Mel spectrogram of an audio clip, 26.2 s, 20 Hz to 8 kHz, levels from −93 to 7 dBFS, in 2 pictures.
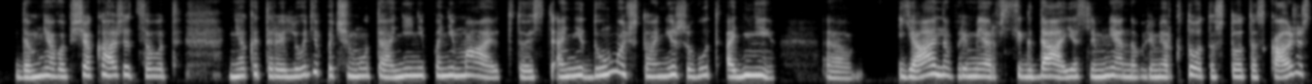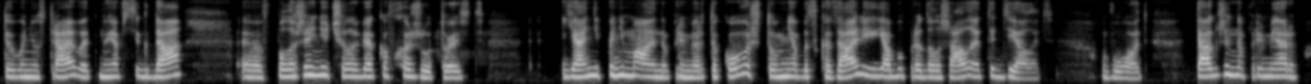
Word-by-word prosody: Да 190 Hz, -1 st, 0 dB
мне 220 Hz, +3 st, +3 dB
вообще 210 Hz, +4 st, -1 dB
кажется, 235 Hz, -1 st, -1 dB
вот 210 Hz, -2 st, -9 dB, 0.5 s
некоторые 215 Hz, 0 st, -1 dB
люди, 225 Hz, +10 st, -1 dB
почему-то 220 Hz, -2 st, -2 dB
они 205 Hz, +5 st, +1 dB
не 235 Hz, 0 st, +1 dB
понимают, 230 Hz, -6 st, 0 dB
то 190 Hz, -, -4 dB
есть 185 Hz, +2 st, -5 dB
они 220 Hz, +4 st, +2 dB
думают, 265 Hz, -, +1 dB
что 215 Hz, -, -6 dB
они 210 Hz, +5 st, +1 dB
живут 220 Hz, 0 st, -5 dB
одни. 210 Hz, 0 st, +4 dB, 0.5 s
Э, 170 Hz, -3 st, -6 dB, 0.5 s
я, 205 Hz, +5 st, +4 dB
например, 215 Hz, -4 st, 0 dB
всегда, 200 Hz, -1 st, +3 dB
если 200 Hz, +2 st, -3 dB
мне, 215 Hz, +2 st, +2 dB
например, 195 Hz, 0 st, -2 dB
кто-то 215 Hz, -6 st, -3 dB
что-то 200 Hz, -1 st, -4 dB
скажет, 200 Hz, +10 st, +1 dB
что 215 Hz, -7 st, -6 dB
его 200 Hz, 0 st, -3 dB
не 195 Hz, 0 st, +1 dB
устраивает, 195 Hz, +1 st, +1 dB
но 205 Hz, -, -1 dB
я 205 Hz, +1 st, 0 dB
всегда, 205 Hz, +3 st, +3 dB, 0.6 s
э, 190 Hz, -2 st, -1 dB
в -, -, -15 dB
положение 240 Hz, +4 st, +2 dB
человека 210 Hz, +1 st, -1 dB
вхожу, 205 Hz, -5 st, -2 dB
то 180 Hz, -, +1 dB
есть 180 Hz, +1 st, -5 dB, 0.7 s
я 200 Hz, 0 st, +5 dB
не 240 Hz, 0 st, +2 dB
понимаю, 230 Hz, -3 st, +3 dB
например, 185 Hz, 0 st, -2 dB
такого, 205 Hz, +8 st, -1 dB
что 205 Hz, -5 st, -4 dB
мне 205 Hz, +1 st, +2 dB
бы 195 Hz, 0 st, -4 dB
сказали, 195 Hz, +6 st, +2 dB
и 225 Hz, -3 st, -1 dB
я 200 Hz, -2 st, +4 dB
бы 220 Hz, +1 st, -4 dB
продолжала 195 Hz, 0 st, -1 dB
это 205 Hz, +2 st, -4 dB
делать. 160 Hz, -6 st, -5 dB, 0.5 s
Вот, 175 Hz, -3 st, -5 dB, 0.5 s
также, 225 Hz, +5 st, +5 dB
например 215 Hz, -3 st, -1 dB
205 Hz, 140 wpm, -23 LUFS, 195-225 Hz, 0.7 s, я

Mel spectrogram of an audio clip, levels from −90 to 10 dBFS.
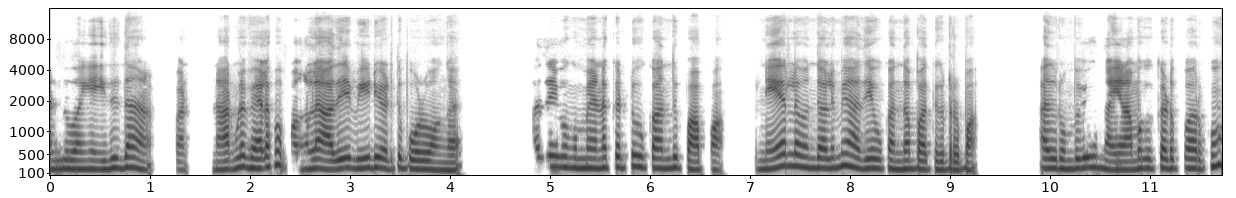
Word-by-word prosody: அள்ளுவாய்ங்க. 190 Hz, 0 st, 0 dB
இதுதான். 215 Hz, 0 st, +1 dB, 0.3 s
ப -, -, -11 dB, 0.4 s
நார்மலா 190 Hz, +7 st, +1 dB
வேல 205 Hz, +3 st, +4 dB
பாப்பாங்கல்ல. 195 Hz, -5 st, -1 dB
அதயே 200 Hz, +4 st, +3 dB
வீடியோ 220 Hz, 0 st, +2 dB
எடுத்து 200 Hz, +3 st, -3 dB
போடுவாங்க. 180 Hz, -3 st, +1 dB, 0.9 s
அத 220 Hz, -, -6 dB
இவங்க 225 Hz, -2 st, -1 dB
மெனக்கட்டு 220 Hz, +3 st, -1 dB
உட்கார்ந்து 215 Hz, -1 st, +1 dB
பாப்பான். 175 Hz, 0 st, -1 dB, 0.4 s
நேர்ல 255 Hz, +5 st, +2 dB
வந்தாலுமே 215 Hz, +3 st, +1 dB
அதே 205 Hz, 0 st, +1 dB
உட்கார்ந்து 190 Hz, -2 st, -1 dB
தான் 190 Hz, 0 st, -3 dB
பார்த்துக்கிட்டுருப்பான். 180 Hz, 0 st, -1 dB, 0.7 s
அது 205 Hz, 0 st, +3 dB
ரொம்பவே 205 Hz, +3 st, +1 dB, 0.2 s
நய 175 Hz, 0 st, +3 dB
நமக்கு 205 Hz, +3 st, -1 dB
கடுப்பா 205 Hz, 0 st, 0 dB
இருக்கும். 245 Hz, +8 st, 0 dB
205 Hz, 140 wpm, -18 LUFS, 185-220 Hz, 0.9 s, வேல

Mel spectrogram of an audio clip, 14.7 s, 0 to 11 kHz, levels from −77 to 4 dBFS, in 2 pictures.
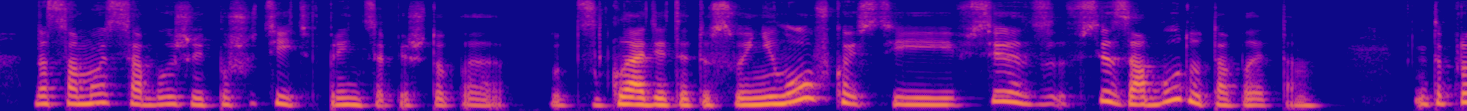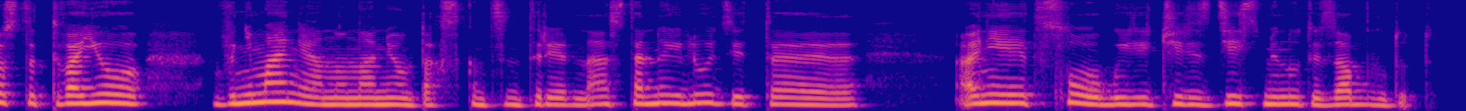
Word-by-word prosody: над 225 Hz, 0 st, -2 dB
самой 235 Hz, +3 st, +1 dB
собой 215 Hz, -4 st, -2 dB
же 210 Hz, -2 st, -3 dB
и -, -, -7 dB
пошутить, 210 Hz, +2 st, -6 dB
в -, -, -27 dB
принципе, 195 Hz, -5 st, -3 dB
чтоб, 180 Hz, +1 st, -8 dB
э, 185 Hz, +1 st, -7 dB, 0.2 s
вот 180 Hz, -, -10 dB
сгладить 195 Hz, 0 st, +4 dB
эту 185 Hz, -, -1 dB
свою 195 Hz, +1 st, +1 dB
неловкость. 245 Hz, -, +2 dB
И 200 Hz, -1 st, +1 dB
все 245 Hz, +8 st, -1 dB
з 215 Hz, +1 st, -11 dB
все 295 Hz, +7 st, -1 dB
забудут 235 Hz, -, +1 dB
об 185 Hz, -1 st, -3 dB
этом. 180 Hz, -1 st, -6 dB, 0.4 s
Это 220 Hz, +2 st, -4 dB
просто 255 Hz, 0 st, -1 dB
твое 235 Hz, +1 st, +4 dB, 0.3 s
внимание, 250 Hz, +3 st, +4 dB
оно 205 Hz, -1 st, +2 dB
на 200 Hz, 0 st, +3 dB
нём 200 Hz, -1 st, +2 dB
так 190 Hz, 0 st, -6 dB
сконцентрировано, 195 Hz, +1 st, -3 dB
а -, -, -1 dB
остальные 230 Hz, +2 st, +1 dB
люди-то, 215 Hz, -5 st, -2 dB, 0.5 s
они 250 Hz, +1 st, +3 dB
это 245 Hz, 0 st, -3 dB
слово 220 Hz, -6 st, +1 dB
и 205 Hz, -1 st, -1 dB
через 205 Hz, -2 st, -2 dB
10 225 Hz, +3 st, -2 dB
минут 215 Hz, -1 st, +1 dB
и -, -, +2 dB
забудут. 195 Hz, -1 st, -3 dB
215 Hz, 175 wpm, -24 LUFS, 195-235 Hz, 0.5 s, сгладить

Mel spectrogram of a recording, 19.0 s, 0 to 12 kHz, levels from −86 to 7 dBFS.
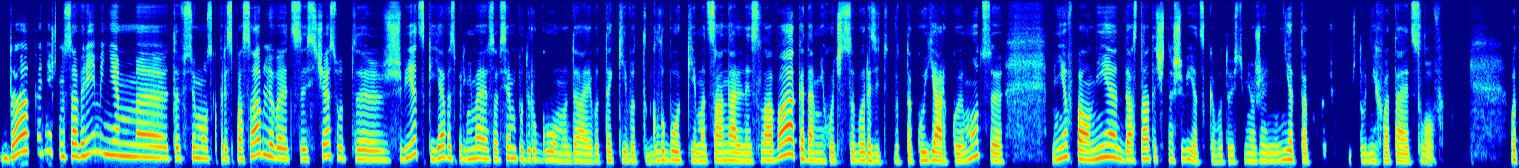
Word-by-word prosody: Да, 270 Hz, -, +5 dB
конечно, 315 Hz, -5 st, -6 dB
со 250 Hz, +1 st, +3 dB
временем, 270 Hz, -4 st, +2 dB
э, 225 Hz, -2 st, +4 dB
это 210 Hz, +1 st, -3 dB
всё 215 Hz, +2 st, -4 dB
мозг 200 Hz, -1 st, -2 dB
приспосабливается. 205 Hz, 0 st, +1 dB
Сейчас 245 Hz, +5 st, -2 dB
вот, 205 Hz, -2 st, -5 dB
э, 180 Hz, -1 st, 0 dB
шведский 205 Hz, -, -3 dB
я 215 Hz, +4 st, +3 dB
воспринимаю 205 Hz, -2 st, -1 dB
совсем 195 Hz, +3 st, -2 dB
по-другому. 170 Hz, -4 st, -3 dB
Да, 150 Hz, -1 st, -1 dB
и 145 Hz, -, -3 dB
вот 150 Hz, 0 st, -9 dB
такие 170 Hz, -1 st, -4 dB
вот 160 Hz, -2 st, -6 dB
глубокие 165 Hz, +3 st, -2 dB
эмоциональные 155 Hz, 0 st, +1 dB
слова, 170 Hz, -, +6 dB
когда 185 Hz, -5 st, +2 dB
мне 160 Hz, 0 st, -6 dB
хочется 160 Hz, +2 st, -3 dB
выразить 155 Hz, -4 st, -2 dB
вот 150 Hz, -3 st, -11 dB
такую 165 Hz, +1 st, -2 dB
яркую 155 Hz, -3 st, +3 dB
эмоцию, 170 Hz, -, -1 dB, 0.6 s
мне 225 Hz, +6 st, +1 dB
вполне 205 Hz, +5 st, +4 dB
достаточно 185 Hz, 0 st, 0 dB
шведского. 145 Hz, -6 st, -4 dB
То 140 Hz, -, -8 dB
есть 140 Hz, -2 st, -11 dB
мне 155 Hz, -1 st, -8 dB
уже 150 Hz, +1 st, -5 dB
нет 170 Hz, +4 st, -1 dB
такого 155 Hz, -2 st, -4 dB
чувства, -, -, -27 dB
что 145 Hz, -, -9 dB
не 150 Hz, +1 st, -6 dB
хватает 150 Hz, -3 st, 0 dB
слов. 140 Hz, -1 st, -6 dB, 0.8 s
Вот -, -, -1 dB
180 Hz, 155 wpm, -21 LUFS, 155-215 Hz, 0.8 s, слова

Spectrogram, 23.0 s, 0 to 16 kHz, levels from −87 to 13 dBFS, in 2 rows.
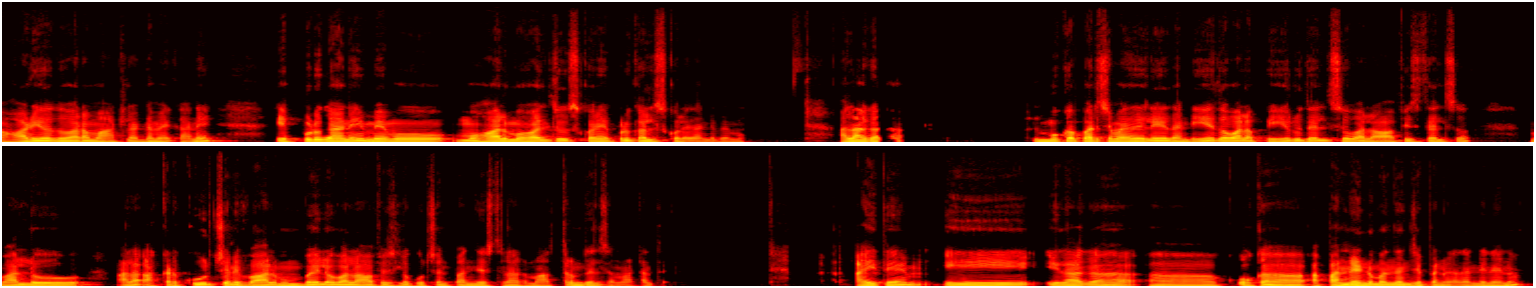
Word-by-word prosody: Audio 110 Hz, +3 st, +4 dB
ద్వారా 110 Hz, 0 st, +3 dB
మాట్లాడడమే 100 Hz, -2 st, -4 dB
కానీ, 125 Hz, -, -3 dB, 0.6 s
ఎప్పుడుగాని 155 Hz, -, +3 dB
మేము 135 Hz, -1 st, +3 dB, 0.5 s
మొహాలు 135 Hz, +5 st, +4 dB
మొహాలు 135 Hz, 0 st, +3 dB
చూసుకొని 125 Hz, +2 st, 0 dB
ఎప్పుడు 110 Hz, +1 st, -1 dB
కలుసుకోలేదండి 85 Hz, -6 st, -3 dB
మేము. 85 Hz, +1 st, -14 dB, 0.8 s
అలాగా, 140 Hz, -3 st, +4 dB, 1.3 s
ముఖపరిచయమనేది 145 Hz, -3 st, +2 dB
లేదండి. 105 Hz, -4 st, +1 dB
ఏదో 130 Hz, +1 st, +1 dB
వాళ్ళ 120 Hz, -2 st, +3 dB
పేరు 110 Hz, +5 st, -1 dB
దెలుసు. 115 Hz, +4 st, -3 dB
వాళ్ళ 105 Hz, -4 st, 0 dB
ఆఫీస్ 100 Hz, +1 st, -7 dB
దెలుసు. 100 Hz, +7 st, -6 dB, 0.6 s
వాళ్ళు, 105 Hz, +1 st, +2 dB, 0.6 s
అలా 110 Hz, +2 st, 0 dB
అక్కడ 110 Hz, +1 st, -4 dB
కూర్చొని 120 Hz, -1 st, +1 dB
వాళ్ళు 105 Hz, 0 st, +3 dB
ముంబైలో 115 Hz, +2 st, +2 dB
వాళ్ళ 110 Hz, -1 st, +3 dB
ఆఫీస్‌‌లో 110 Hz, -1 st, -5 dB
కూర్చొని 105 Hz, -1 st, -6 dB
పనిజేస్తున్నారు 100 Hz, -1 st, -5 dB
మాత్రం 95 Hz, +9 st, -5 dB
దెలుసనమాట 85 Hz, -3 st, -10 dB
అంతే. -, -, -25 dB, 1.4 s
అయితే 150 Hz, +2 st, +2 dB, 0.5 s
ఈ -, -, +1 dB, 0.7 s
ఇలాగా 135 Hz, -1 st, +1 dB, 0.4 s
ఆహ్, 105 Hz, -1 st, -3 dB, 0.3 s
ఒక 110 Hz, -, -7 dB, 0.4 s
ఆహ్, 105 Hz, -, -4 dB
12 130 Hz, +5 st, +6 dB
మందని 125 Hz, -3 st, +2 dB
జెప్పాను 100 Hz, -2 st, -3 dB
గదండీ 90 Hz, +2 st, -5 dB
నేను. 100 Hz, -, -2 dB
110 Hz, 120 wpm, -23 LUFS, 100-130 Hz, 1.4 s, 12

